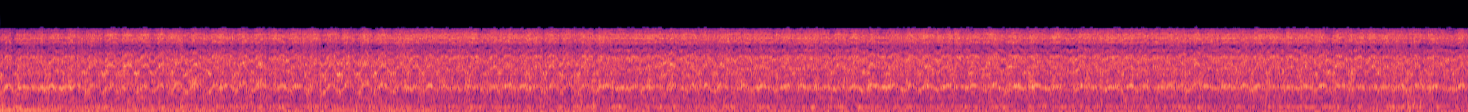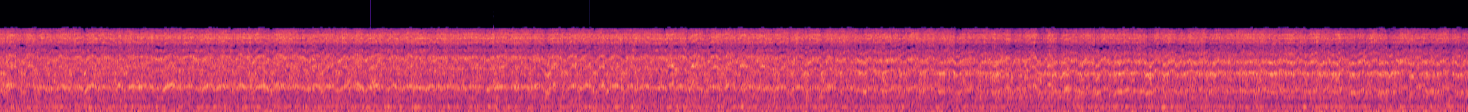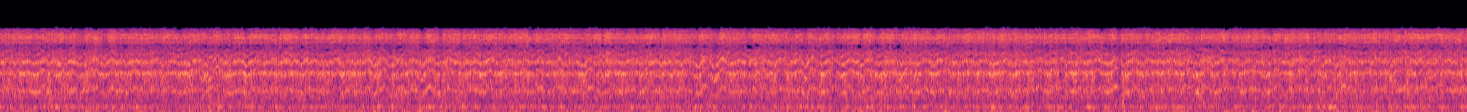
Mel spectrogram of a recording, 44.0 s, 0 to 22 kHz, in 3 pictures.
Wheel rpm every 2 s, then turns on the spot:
220, 230, 240, 230, 230, 230, 240, 230, 240, 230, 230, 230, 210, 200, 200, 200, 200, 200, 200, 200, 210, 210.
none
